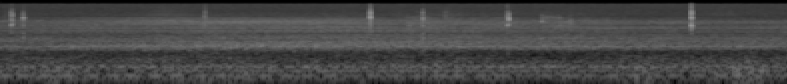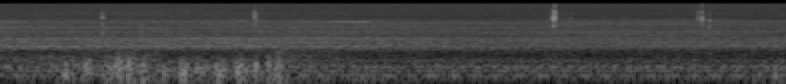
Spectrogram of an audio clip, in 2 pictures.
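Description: Grain pours with a rushing hiss into a trailer.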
